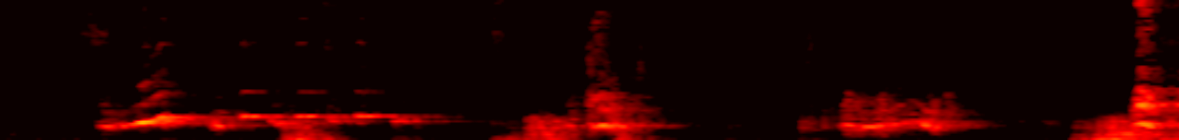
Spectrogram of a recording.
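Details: Chihuahua puppies indoors: a high whining whimper sliding downward, then short harsh yapping barks in bursts about a second apart, with a final sharp bark at the end.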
